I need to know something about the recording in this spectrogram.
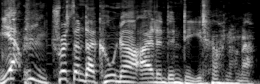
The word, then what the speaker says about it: Tristan da Cunha: this island especially tristan uh tris tristan da tristan da cunha how do you pronounce that tristan darcunia okay tristana you know i wasn't even that wrong yeah tristan da cunha island indeed oh no no no yeah this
